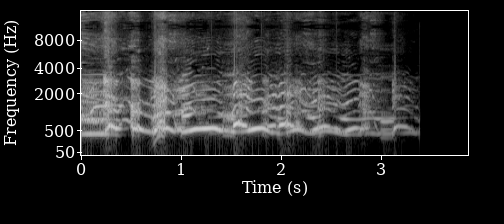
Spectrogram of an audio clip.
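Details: Six Siberian Huskies howling at the same time: overlapping wavering tones around a steady mid-pitched drone, with quick yips and rising-falling slides layered on top, ending abruptly after about three and a half seconds.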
